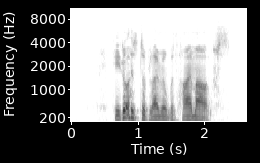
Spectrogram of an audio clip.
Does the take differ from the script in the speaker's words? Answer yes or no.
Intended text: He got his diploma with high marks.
no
